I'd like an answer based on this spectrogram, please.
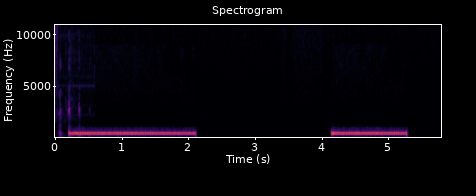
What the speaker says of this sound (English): I'm going to dial this number.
